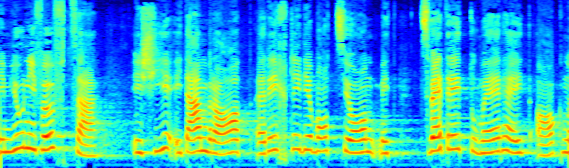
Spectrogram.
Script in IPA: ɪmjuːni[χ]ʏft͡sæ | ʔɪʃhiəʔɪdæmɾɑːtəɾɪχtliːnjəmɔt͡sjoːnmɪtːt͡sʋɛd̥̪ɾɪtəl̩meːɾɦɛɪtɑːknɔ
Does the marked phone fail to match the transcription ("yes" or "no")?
yes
